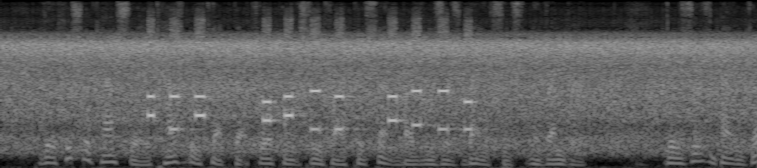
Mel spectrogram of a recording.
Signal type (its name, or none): DTMF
